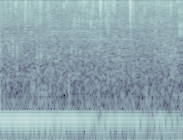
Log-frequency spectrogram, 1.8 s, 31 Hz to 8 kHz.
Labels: {"label": "anthrophony, boat engine", "recorder": "SoundTrap 500"}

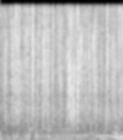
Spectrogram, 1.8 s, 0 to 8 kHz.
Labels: {"label": "biophony, cascading saw", "recorder": "SoundTrap 600 or HydroMoth"}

